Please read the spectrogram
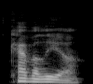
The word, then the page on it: cavalier: Australian English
